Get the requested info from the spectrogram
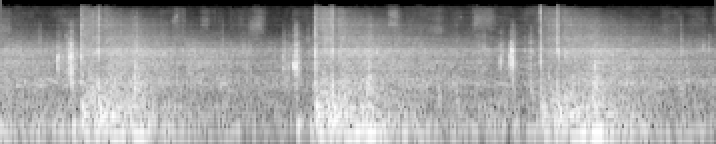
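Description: Aerial firework shells bursting in a daytime smoke display: three loud bangs roughly a second and a half apart, each followed by a rolling low rumble.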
